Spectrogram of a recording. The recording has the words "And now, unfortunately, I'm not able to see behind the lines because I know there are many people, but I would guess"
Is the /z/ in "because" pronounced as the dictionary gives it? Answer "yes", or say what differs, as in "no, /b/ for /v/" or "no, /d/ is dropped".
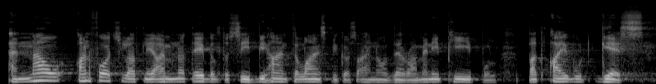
no, /s/ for /z/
